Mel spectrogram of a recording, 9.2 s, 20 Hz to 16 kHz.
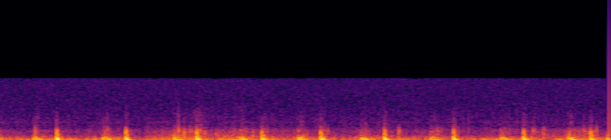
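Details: Real, unedited bedside recording from a human with normal cardiac physiology: steady paired lub-dub at about 60 a minute, clear S1 and S2 with nothing between, normal heart sounds.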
